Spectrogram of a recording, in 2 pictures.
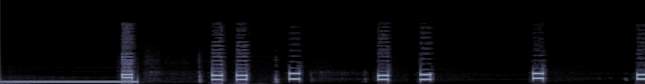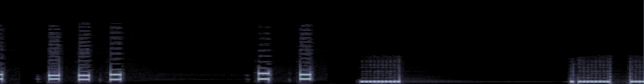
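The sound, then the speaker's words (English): Telephone dialing tones of a call to Australia: a steady dial tone gives way to a quick series of short two-note keypad beeps in uneven bursts, followed by brief ringback tones, clear with no talking. “Let's give Michael Shaloub from Australia a call on the phone right now.”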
